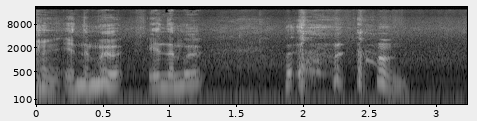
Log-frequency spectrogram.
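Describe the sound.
A person clears their throat in a few rough, scraping bursts in the middle of speaking, with talking just before and around it.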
